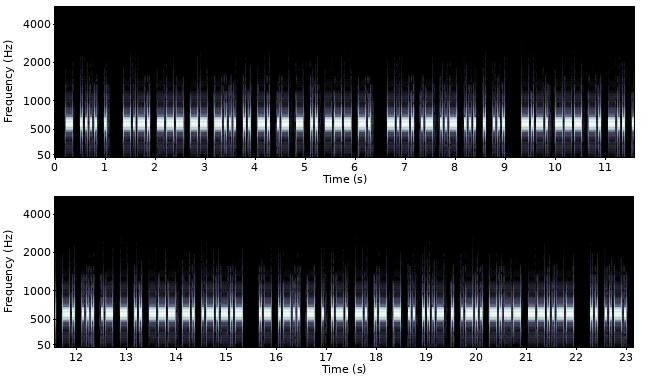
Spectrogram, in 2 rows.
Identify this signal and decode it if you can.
Morse code, heard as a keyed tone, about 25 wpm, 600 Hz. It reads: THE COMBINATION CAUSES CONDENSATION. ALTERNATIVELY, IF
